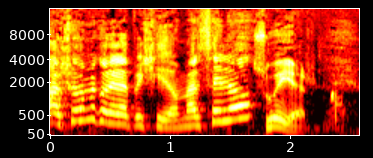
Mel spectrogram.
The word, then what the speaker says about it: Swier: Marcelo Sweyer. Esbier se pronuncia.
